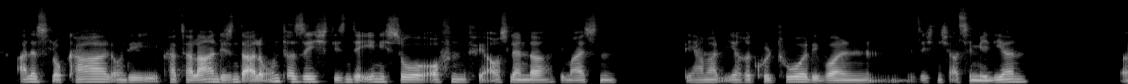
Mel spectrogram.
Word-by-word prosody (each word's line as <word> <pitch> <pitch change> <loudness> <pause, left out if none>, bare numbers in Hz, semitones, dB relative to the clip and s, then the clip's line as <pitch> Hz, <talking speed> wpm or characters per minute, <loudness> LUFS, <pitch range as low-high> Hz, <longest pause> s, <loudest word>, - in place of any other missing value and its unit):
alles 125 -1 -1
lokal 120 +3 +2
und 110 0 -3
die 105 -1 -1
Katalanen, 110 +4 +3
die 105 - +1
sind 120 +4 -2
da - - +8
alle - - +5
unter 135 -3 -1
sich 125 +1 0
die 100 - -3
sind 115 +3 -6
ja - - +3
eh 120 - -1
nicht 125 0 -3
so 110 -2 +3
offen 115 0 -2
für - - -6
die - - -5
Ausländer, 110 0 0
die - - -7
meisten. 100 +1 -3 0.7
Die 105 - -6
haben 105 +1 -4
halt 110 -1 -3
ihre 105 0 -3
Kultur 120 +4 +1
die 100 -4 -2
wollen 100 - -1
sich 100 -1 -12
nicht 105 - -9
assimilieren, 110 +6 0 0.9
äh, - - -4
110 Hz, 180 wpm, -25 LUFS, 105-120 Hz, 0.9 s, da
